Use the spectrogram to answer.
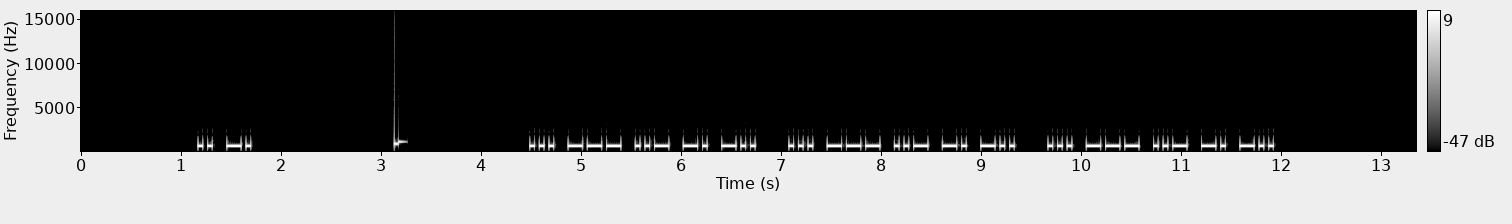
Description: Morse code, heard as a keyed tone, about 25 wpm, 700 Hz. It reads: IN SOUND SOUND SOUND
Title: Top 100 Words 25wpm x3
